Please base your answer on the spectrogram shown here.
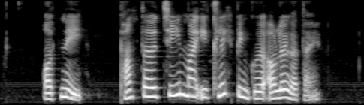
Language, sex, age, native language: Icelandic, female, 40-49, Icelandic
